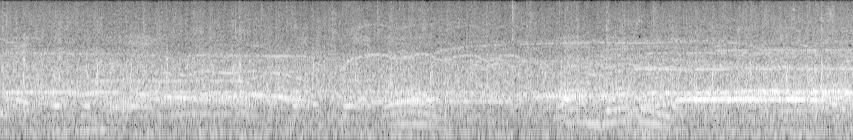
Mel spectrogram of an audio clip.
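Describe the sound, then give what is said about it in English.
Audience applause and cheering as a guest is welcomed at a live show: dense, steady clapping with whoops and shouts, loud and unbroken for the whole stretch. “Yeah, I mean, the audience is going crazy.”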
